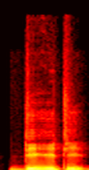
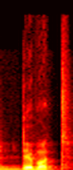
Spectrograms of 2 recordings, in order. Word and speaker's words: debt: Now, DET, DEBT, we have to pronounce as det. See, this B sound is silent. So, you should not say debut.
